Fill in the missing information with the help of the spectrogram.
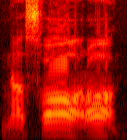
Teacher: صاد کو اور را کو اوپر کھڑا زبر ہے اس لیے ایک ایک الف کی مقدار کھینچ کر پڑھیں گے۔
